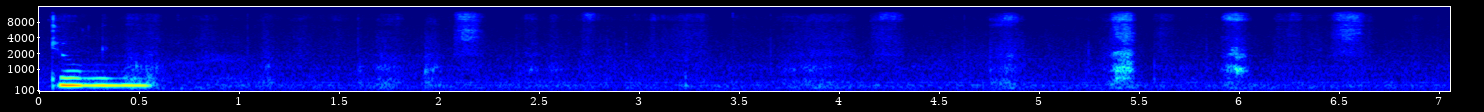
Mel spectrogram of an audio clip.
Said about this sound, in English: I'm drawing with a pen. I made a mistake.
